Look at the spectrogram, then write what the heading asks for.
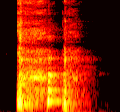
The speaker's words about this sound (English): I got a cough. Hold on. Pardon me.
